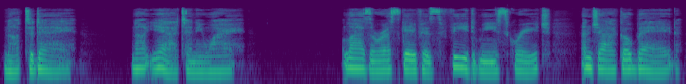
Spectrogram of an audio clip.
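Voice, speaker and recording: A woman reads an audiobook in a low, mellow voice. Her delivery is even and measured, close to the mic in a dry, dead room. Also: dry recording. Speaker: audiobook narrator. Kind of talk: scripted narration.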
